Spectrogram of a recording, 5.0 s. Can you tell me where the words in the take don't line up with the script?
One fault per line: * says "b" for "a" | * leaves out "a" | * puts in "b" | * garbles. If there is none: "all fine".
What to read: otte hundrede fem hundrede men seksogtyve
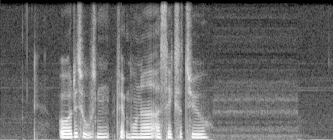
* says "tusind" for "hundrede"
* says "og" for "men"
